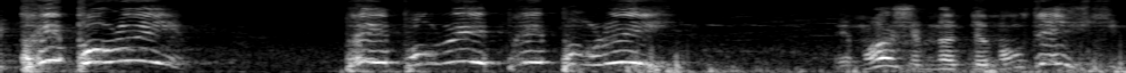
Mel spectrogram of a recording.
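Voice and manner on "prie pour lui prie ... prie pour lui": high, pressing cry repeated; a father pleading urgently; desperate plea. Retold or imitated. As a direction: beg it, voice pitched way up. Father begging pastor to pray.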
